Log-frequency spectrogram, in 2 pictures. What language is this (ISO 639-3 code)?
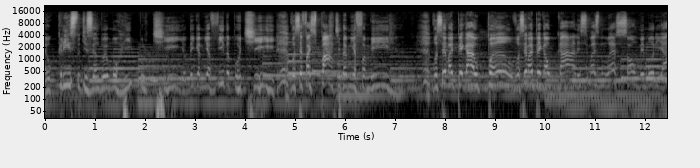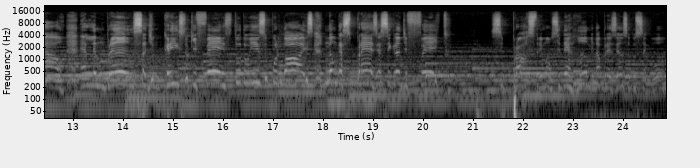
por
